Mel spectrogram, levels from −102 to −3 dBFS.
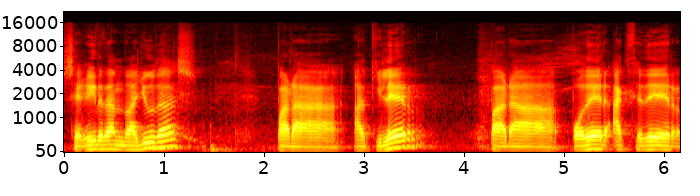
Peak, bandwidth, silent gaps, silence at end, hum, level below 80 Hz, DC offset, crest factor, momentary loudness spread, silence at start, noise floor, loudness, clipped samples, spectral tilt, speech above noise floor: -6 dBFS; 13 kHz; none; 0 s; none; -70 dBFS; under 0.1%; 20 dB; 10 LU; 0 s; -57 dBFS; -24 LUFS; under 0.1%; -6 dB/octave; 34 dB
